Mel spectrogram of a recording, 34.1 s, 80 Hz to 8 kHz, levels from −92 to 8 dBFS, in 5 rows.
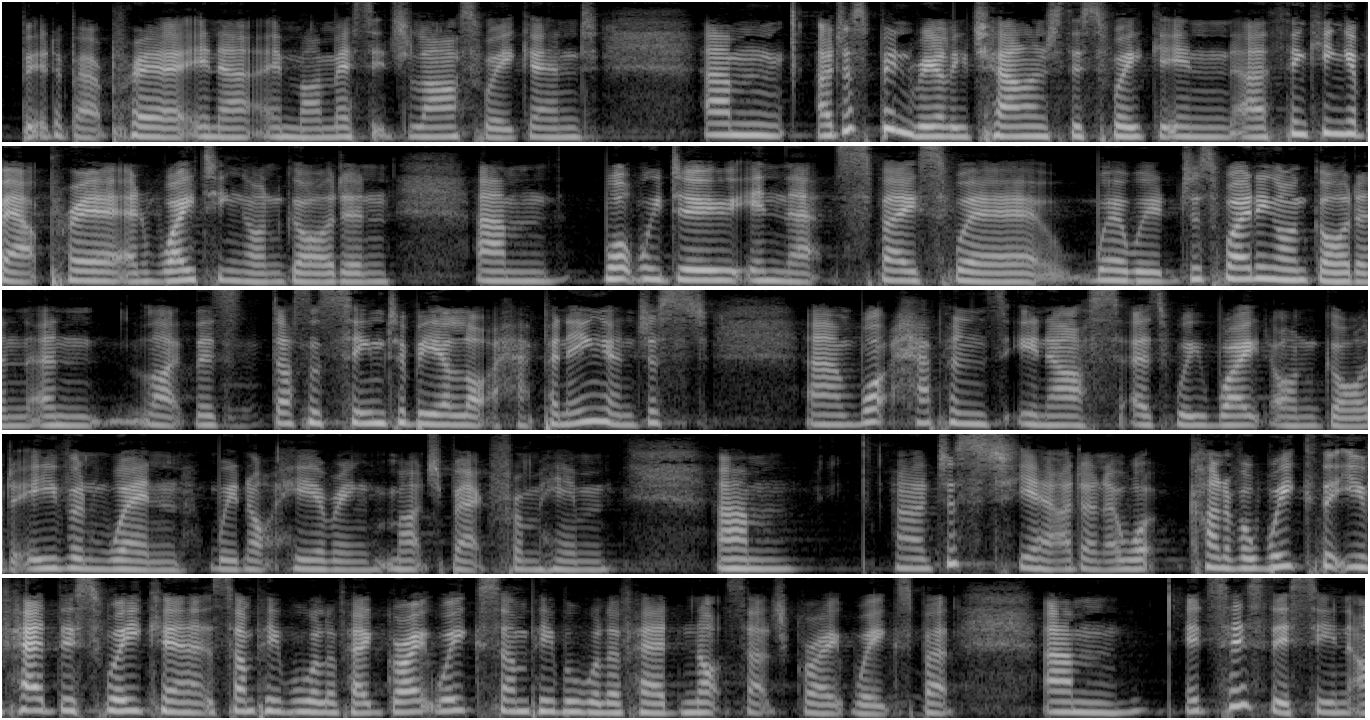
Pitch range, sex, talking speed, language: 185-225 Hz, female, 200 wpm, English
